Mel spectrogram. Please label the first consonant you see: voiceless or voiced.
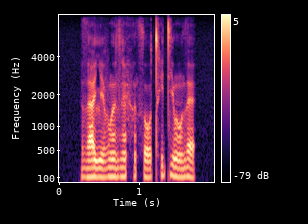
voiced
